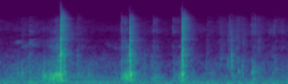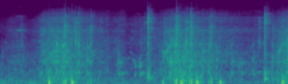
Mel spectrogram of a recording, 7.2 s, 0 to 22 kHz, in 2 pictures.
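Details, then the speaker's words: Yardworks self-propelled mower, 173cc engine, won't start: several short weak recoil pulls with clattering turnover and no firing; flywheel brake cable binds, brake handle not pulling back far enough, leaving ignition coil grounded. "You'll see this is supposed to pull back quite a ways, but when I pull the handle, you'll see it doesn't come back very far."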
